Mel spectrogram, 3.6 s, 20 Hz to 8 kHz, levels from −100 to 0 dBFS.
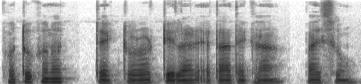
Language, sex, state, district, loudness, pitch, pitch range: Assamese, male, Assam, Sonitpur, -20 LUFS, 90 Hz, 85-100 Hz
